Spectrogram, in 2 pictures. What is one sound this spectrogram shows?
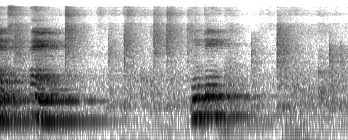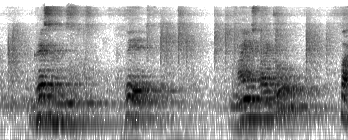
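A young man lectures calmly in short phrases, in a room with some echo.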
